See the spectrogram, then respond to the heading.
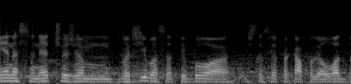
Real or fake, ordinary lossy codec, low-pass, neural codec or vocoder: real; Opus, 24 kbps; 7.2 kHz; none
